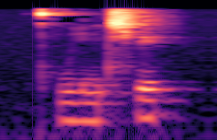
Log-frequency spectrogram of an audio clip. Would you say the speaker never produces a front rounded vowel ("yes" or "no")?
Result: yes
